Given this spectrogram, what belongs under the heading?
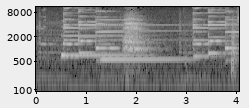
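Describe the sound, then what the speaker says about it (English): A front-door doorbell rings, with tones in several bursts heard fairly close in a quiet room, and a soft breathy sound midway. "doorbell and see if there's somebody actually standing there waiting for me"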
